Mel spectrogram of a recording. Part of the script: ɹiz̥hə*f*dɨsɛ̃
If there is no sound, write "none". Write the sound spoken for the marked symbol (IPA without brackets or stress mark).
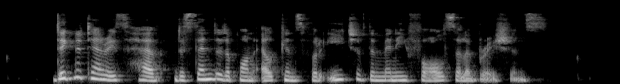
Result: v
